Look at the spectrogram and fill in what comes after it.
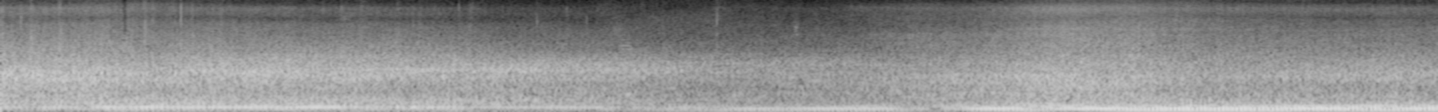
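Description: Modified cars driving slowly past one after another, their engines humming steadily. About six seconds in a lower, louder engine note comes in as a Ford Fiesta hatchback pulls away.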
